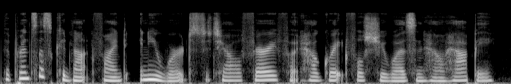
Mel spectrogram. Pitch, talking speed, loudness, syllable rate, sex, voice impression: 185 Hz, 200 wpm, -16 LUFS, 4.9 syllables/s, female, feminine, slightly adult-like, slightly weak, soft, slightly muffled, cute, friendly, sweet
